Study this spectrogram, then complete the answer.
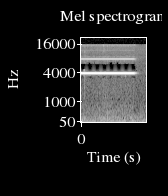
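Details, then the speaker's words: Capacitor (220 µF, 400 V) tested disconnected from the circuit with a multimeter: one high steady beep for about a second, then silence as it charges; the capacitor tests good. "इस संधारित्र को इस तरह से चार्ज और डिस्चार्ज किया जाना चाहिए, यह संधारित्र अब ठोस है,"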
